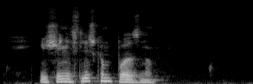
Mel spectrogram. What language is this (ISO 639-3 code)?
rus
